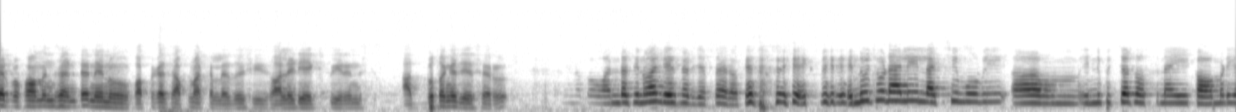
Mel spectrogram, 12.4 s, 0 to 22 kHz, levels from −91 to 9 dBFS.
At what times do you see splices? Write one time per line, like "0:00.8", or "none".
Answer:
0:08.4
